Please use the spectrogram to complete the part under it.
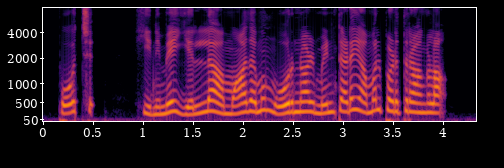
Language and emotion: Tamil, fearful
